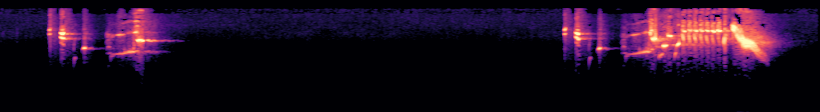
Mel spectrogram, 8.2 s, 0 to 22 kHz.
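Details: 2015 recording of a parva goldfinch: scattered high chips and a twittering phrase, a long pause, then a lively rush of tinkling notes into a rapid trill ending in a downslurred buzzy note.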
